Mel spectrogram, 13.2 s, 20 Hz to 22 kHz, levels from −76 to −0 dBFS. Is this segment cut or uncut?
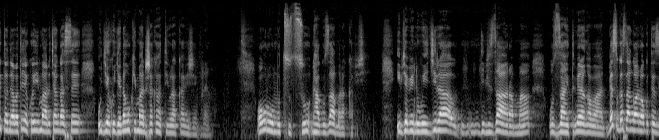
uncut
